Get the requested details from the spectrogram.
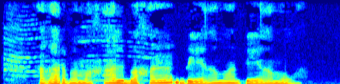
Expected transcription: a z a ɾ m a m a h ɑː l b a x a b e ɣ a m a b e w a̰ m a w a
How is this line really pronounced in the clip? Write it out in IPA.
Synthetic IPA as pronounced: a ɣ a ɾ m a m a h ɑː l b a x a b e ɣ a m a b e ɣ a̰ m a w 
